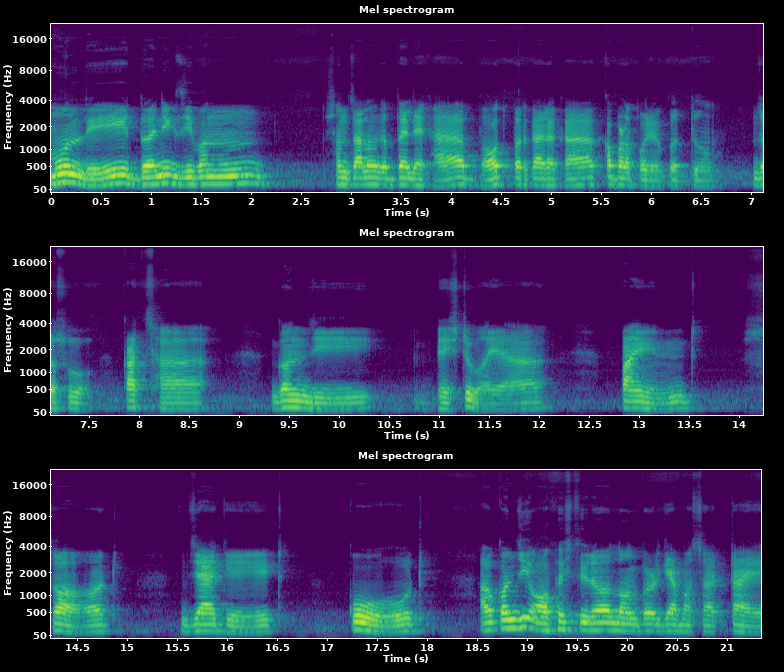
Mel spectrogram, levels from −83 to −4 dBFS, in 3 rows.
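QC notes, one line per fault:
Nothing stood out on listening to the speech.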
